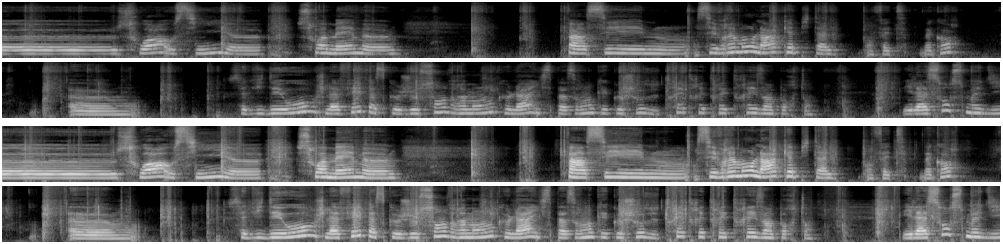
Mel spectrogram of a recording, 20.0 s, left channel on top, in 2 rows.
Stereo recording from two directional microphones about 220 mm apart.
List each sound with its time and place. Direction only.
0.0 s a sound: 25° right (ahead or behind)
5.1 s speech: 20° right (ahead or behind)
10.6 s speech: 25° right (ahead or behind)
